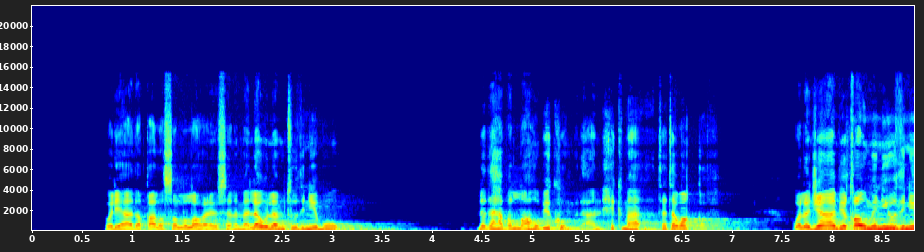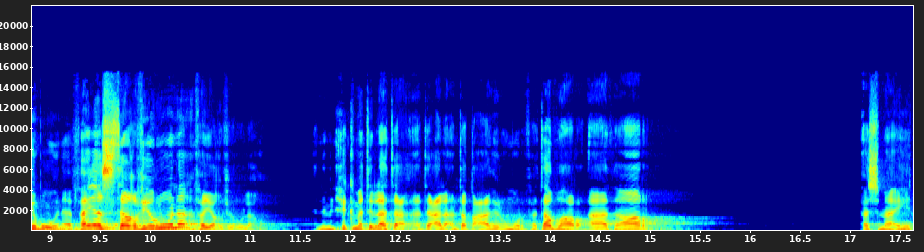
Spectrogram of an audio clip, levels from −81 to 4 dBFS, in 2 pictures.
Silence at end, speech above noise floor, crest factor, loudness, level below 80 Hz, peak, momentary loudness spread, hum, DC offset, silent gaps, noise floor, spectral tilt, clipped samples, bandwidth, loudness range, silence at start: 0 s; 67 dB; 18 dB; -17 LUFS; -74 dBFS; 0 dBFS; 16 LU; none; under 0.1%; none; -84 dBFS; -4.5 dB/octave; under 0.1%; 15.5 kHz; 9 LU; 0.75 s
